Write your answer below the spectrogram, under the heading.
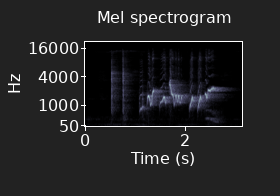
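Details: White-rumped shama song played as a lure to get other shamas singing: two sharp clicks, then rolling, rising whistled notes ending in a drawn-out clear whistle.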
